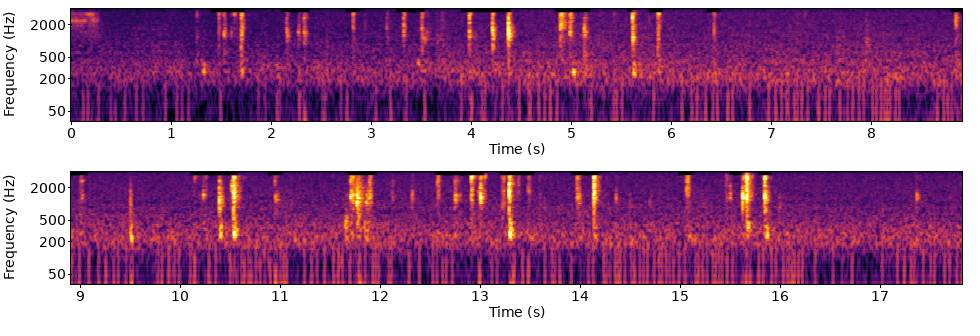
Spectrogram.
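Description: Irregular bursts of sharp clicks from someone typing on a computer keyboard, coming in quick clusters with short pauses over a quiet background, and no one speaking.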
